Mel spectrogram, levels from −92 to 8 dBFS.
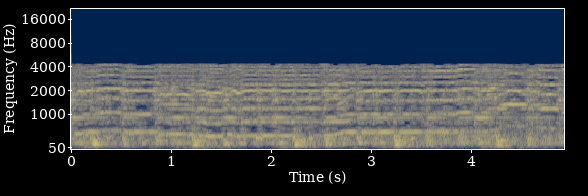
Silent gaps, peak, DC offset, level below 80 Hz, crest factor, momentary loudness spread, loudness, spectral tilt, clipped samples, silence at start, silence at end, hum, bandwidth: none; -4 dBFS; under 0.1%; -62 dBFS; 14 dB; 2 LU; -17 LUFS; -8.5 dB/octave; under 0.1%; 0 s; 0 s; none; 4.6 kHz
